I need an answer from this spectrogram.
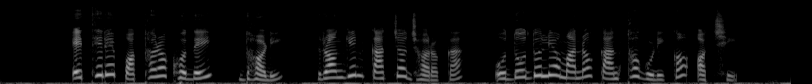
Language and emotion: Odia, neutral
